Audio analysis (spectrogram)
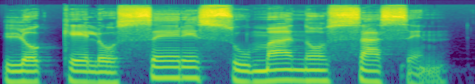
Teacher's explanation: La s de los se fusiona con la s de seres y se convierten en una sola s. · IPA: [lo'se.ɾe.su'ma.nos]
